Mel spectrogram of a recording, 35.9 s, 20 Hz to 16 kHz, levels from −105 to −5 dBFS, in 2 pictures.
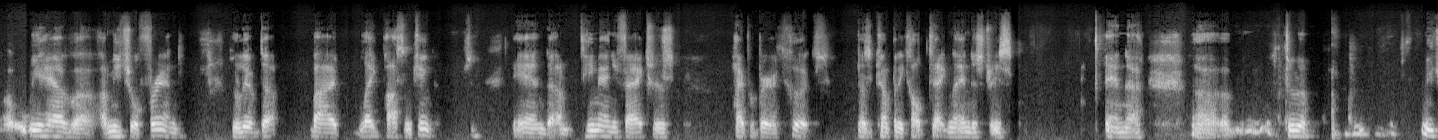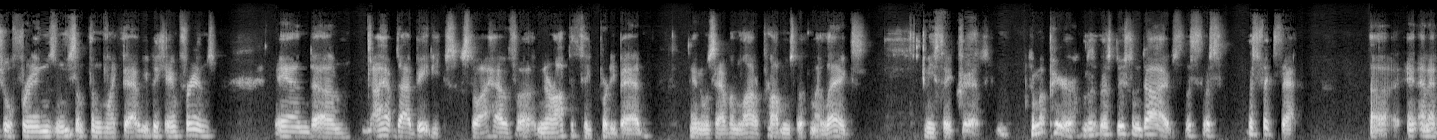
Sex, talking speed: male, 135 wpm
